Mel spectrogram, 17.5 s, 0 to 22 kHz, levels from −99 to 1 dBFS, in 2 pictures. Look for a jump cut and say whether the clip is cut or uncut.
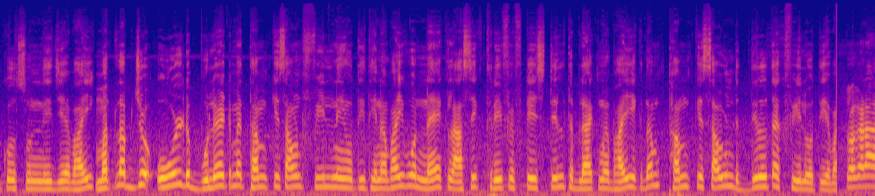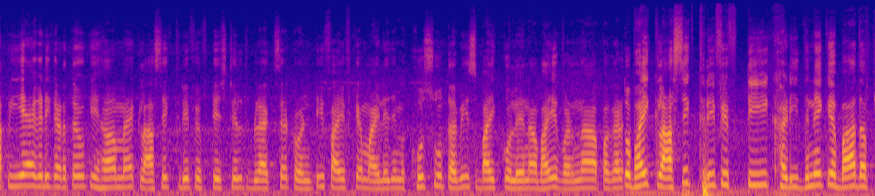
cut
